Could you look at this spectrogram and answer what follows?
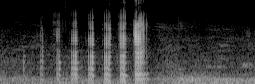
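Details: A pelican in a bad mood at Featherdale Wildlife Park gives a run of about seven harsh, grunting pulses that quicken and grow louder, ending on the loudest, over a low background rumble.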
